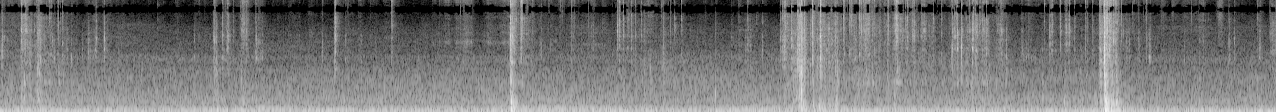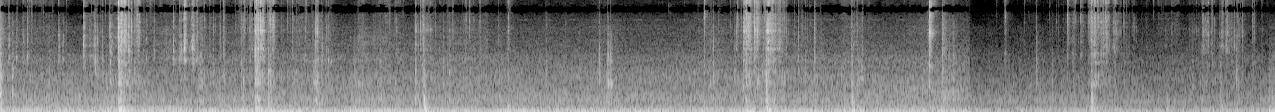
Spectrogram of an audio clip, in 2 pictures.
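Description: Hands working electrical wire and hand tools at a switch box: scattered sharp clicks and snips with light metallic jingling of wire and switch hardware, the loudest click about halfway through. A steady low rumble runs underneath and stops about two seconds before the end.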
